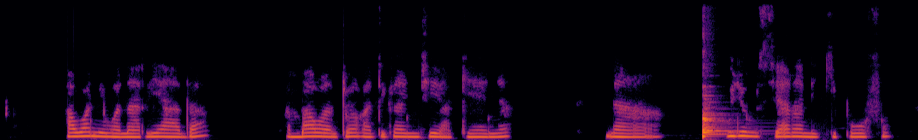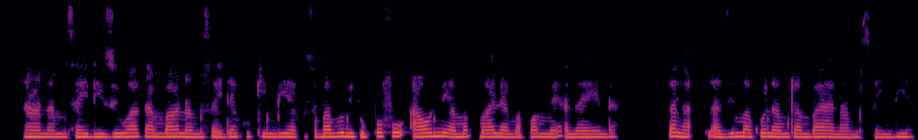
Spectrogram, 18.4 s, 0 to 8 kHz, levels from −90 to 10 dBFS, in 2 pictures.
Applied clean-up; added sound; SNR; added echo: none; Drum; 1 dB; none.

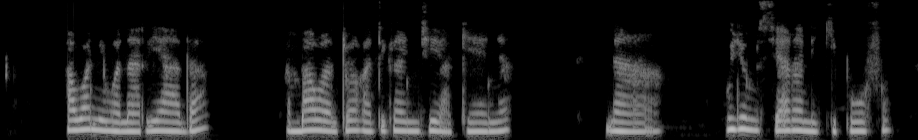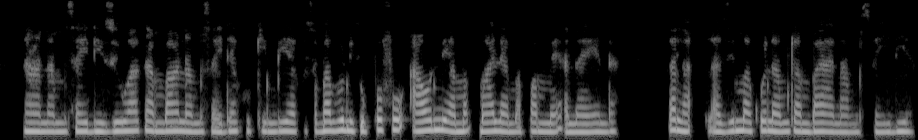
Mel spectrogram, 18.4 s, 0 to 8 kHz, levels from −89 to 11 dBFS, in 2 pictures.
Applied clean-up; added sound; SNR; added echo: none; none; none; none.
